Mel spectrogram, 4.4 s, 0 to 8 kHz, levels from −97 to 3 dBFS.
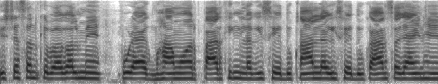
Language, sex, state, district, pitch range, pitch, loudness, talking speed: Chhattisgarhi, male, Chhattisgarh, Sarguja, 195-205 Hz, 200 Hz, -15 LUFS, 190 wpm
